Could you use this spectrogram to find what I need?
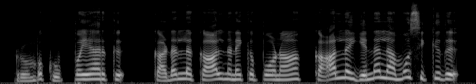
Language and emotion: Tamil, disgusted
